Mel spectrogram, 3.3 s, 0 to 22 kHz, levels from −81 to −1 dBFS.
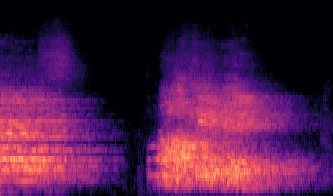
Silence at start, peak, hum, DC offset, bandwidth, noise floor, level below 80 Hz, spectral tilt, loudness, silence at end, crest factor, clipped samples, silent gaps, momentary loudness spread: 0 s; -8 dBFS; none; under 0.1%; 14.5 kHz; -54 dBFS; -70 dBFS; -4.5 dB/octave; -22 LUFS; 0.3 s; 16 dB; under 0.1%; none; 20 LU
